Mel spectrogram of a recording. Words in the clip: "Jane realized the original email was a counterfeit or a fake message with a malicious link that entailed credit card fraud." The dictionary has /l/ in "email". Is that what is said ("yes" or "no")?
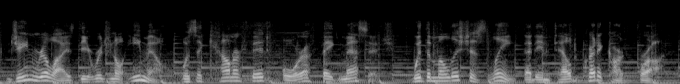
yes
